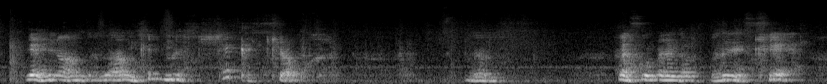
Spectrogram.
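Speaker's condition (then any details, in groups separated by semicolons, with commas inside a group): Acquired brain injury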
